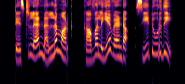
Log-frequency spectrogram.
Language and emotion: Tamil, happy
